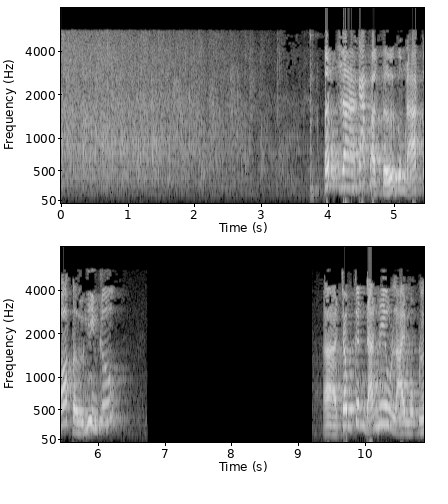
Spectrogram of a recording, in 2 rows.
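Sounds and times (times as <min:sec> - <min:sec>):
crowd clapping: 0:00.0 - 0:03.5
speech: 0:04.2 - 0:06.3, 0:09.4 - 0:10.8.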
